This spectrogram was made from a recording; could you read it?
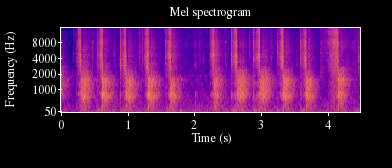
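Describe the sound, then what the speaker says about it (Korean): A knife cuts carrots into thin strips on a cutting board in quick, evenly spaced chopping taps, about a dozen close, crisp strokes with a brief pause midway. "당근을 채 썰어줍니다."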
